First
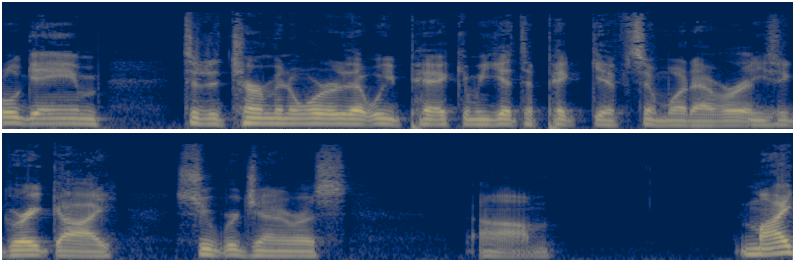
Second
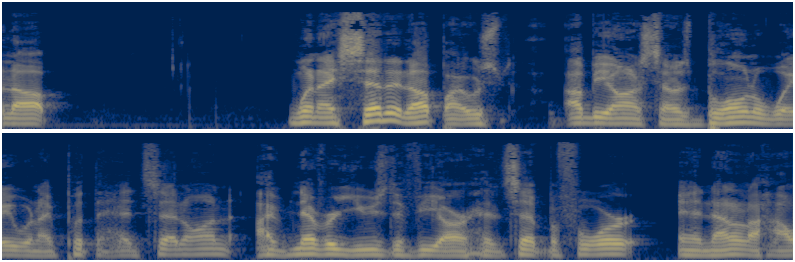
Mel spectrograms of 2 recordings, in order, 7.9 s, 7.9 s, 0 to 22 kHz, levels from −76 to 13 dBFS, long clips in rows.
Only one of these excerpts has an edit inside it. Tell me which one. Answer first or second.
first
